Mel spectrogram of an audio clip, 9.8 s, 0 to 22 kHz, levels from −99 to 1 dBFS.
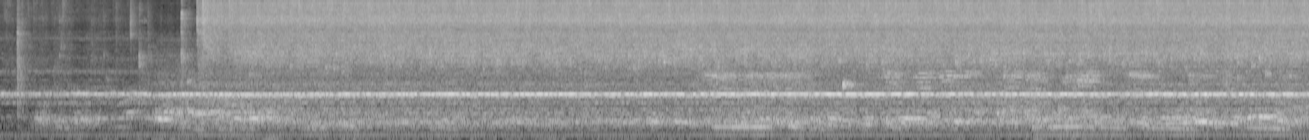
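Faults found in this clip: No faults found on listening; nothing in the audio path needs action.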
